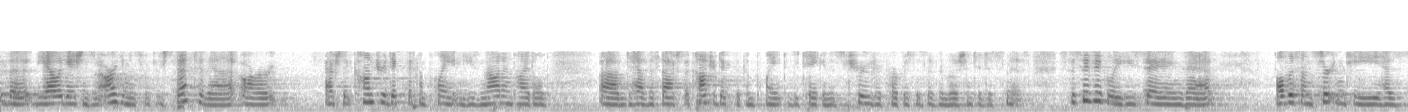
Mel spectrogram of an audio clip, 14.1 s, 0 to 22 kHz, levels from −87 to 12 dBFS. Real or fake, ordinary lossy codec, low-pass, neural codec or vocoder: real; AAC, 16 kbps; 7.2 kHz; none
